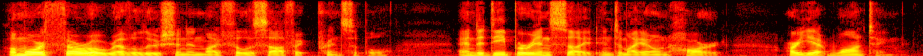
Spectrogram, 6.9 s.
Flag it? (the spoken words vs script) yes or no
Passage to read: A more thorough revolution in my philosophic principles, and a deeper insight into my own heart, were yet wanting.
yes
